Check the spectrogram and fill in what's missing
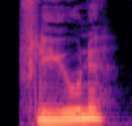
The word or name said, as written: flyvende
